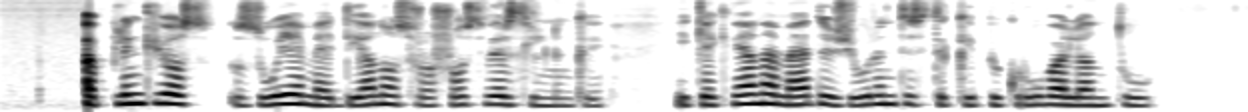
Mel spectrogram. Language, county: Lithuanian, Panevėžys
